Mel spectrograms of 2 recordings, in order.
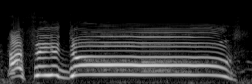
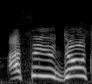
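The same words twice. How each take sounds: First: High, loud shout across the field; excited shout. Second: Toned-down greeting. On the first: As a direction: yell out to the guys, all excitement. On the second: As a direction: pull it back after shouting too loud. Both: Real, not acted. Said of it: "Oh, my bad".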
